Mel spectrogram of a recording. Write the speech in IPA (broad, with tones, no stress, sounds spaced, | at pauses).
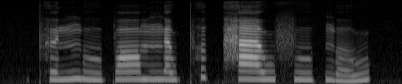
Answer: pʰ ɵ˨˧ n ŋ uː˨ p ɔː˧ m ŋ ɐ˧ w pʰ ʊ˥ k̚ h aː˧ w f uː˧ p̚ ŋ o˨˥ w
